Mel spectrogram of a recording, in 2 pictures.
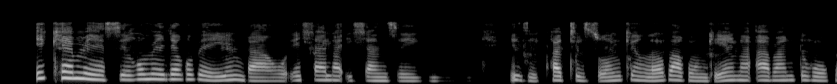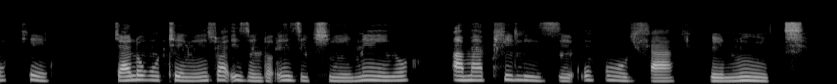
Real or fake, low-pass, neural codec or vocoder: fake; 7.2 kHz; codec, 16 kHz, 16 kbps, FunCodec, trained on Chinese and English, 50 frames a second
